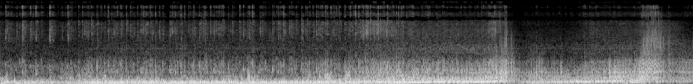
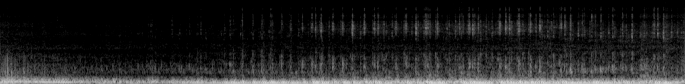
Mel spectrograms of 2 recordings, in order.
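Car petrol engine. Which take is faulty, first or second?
first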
